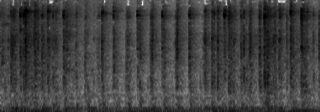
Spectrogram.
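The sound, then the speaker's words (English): Fast, continuous typing on a computer keyboard while entering text into spreadsheet cells, a dense stream of clicky keystrokes with no talking. “When you type it, I'm just gonna type a whole bunch of things here.”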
